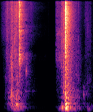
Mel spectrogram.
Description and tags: Fridge Door Open & Close
A fridge door being closed.
refrigerator, closing, open, opening, slamming, slam, door, doors, fridge, wooden, close, shut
